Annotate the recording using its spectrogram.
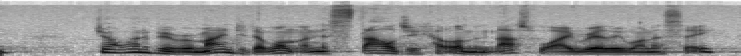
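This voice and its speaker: A man with a Manchester accent speaks with very wide pitch swings. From northern England, Manchester. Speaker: product head, conference speaker. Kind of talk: conference talk. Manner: casual, many filler ums.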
